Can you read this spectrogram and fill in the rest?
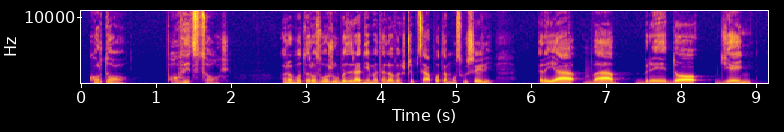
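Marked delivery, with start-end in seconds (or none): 0.1-2.0 hushed, soft half-whispered words. Kuki leans over the robot Korto and asks it to say something: half-whispered. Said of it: "Kuki pochylił się i szepnął".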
